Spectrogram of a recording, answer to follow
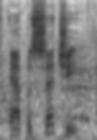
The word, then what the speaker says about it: Appicetti: The name Appicetti can be difficult to pronounce. It has led to a few different nicknames for Connor, including applesauce. but it's pronounced Apisechi.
